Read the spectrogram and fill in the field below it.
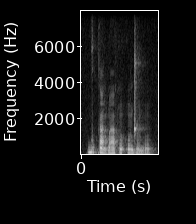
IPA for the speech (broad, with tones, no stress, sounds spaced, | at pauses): ɡ u˦ k ã˦˨ ɡ͡b ã˧ f ũ˧ h ũ˧ d͡ʒ ũ˨ b ũ˨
